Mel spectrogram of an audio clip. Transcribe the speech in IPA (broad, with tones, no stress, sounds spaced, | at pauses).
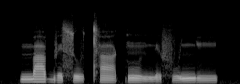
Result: m a˦ b ɪ˨ s u˨ tʰ a˦˨ k ũ˦˨ n ɪ˨ f u˦ ɲ i˦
